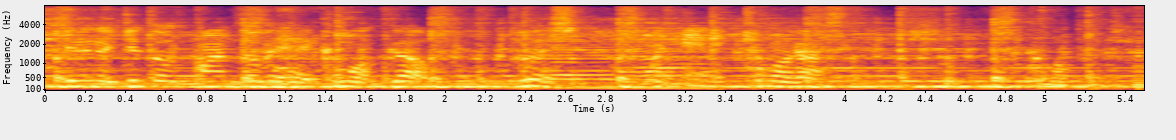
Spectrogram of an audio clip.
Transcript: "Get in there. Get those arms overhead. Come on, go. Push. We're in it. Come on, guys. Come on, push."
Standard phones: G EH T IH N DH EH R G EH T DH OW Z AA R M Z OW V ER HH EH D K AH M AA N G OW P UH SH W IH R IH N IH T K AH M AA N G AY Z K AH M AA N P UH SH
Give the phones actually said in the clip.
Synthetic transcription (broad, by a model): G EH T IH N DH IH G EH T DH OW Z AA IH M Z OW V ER HH EH D K AH M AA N G OW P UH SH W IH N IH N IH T K AH M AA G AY S K AH M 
